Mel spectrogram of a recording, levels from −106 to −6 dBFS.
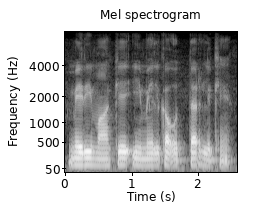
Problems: constant background noise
